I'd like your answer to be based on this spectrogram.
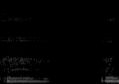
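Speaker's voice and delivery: ordinary talk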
